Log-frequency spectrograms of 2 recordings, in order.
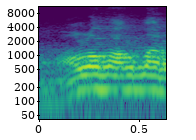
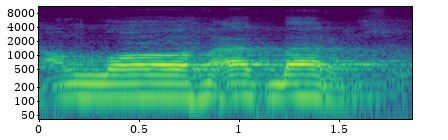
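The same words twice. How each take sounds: First: It is said quickly and hurried. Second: It is said calmly and unhurried. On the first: The prayer is done without calm. The speaker calls it wrong. "Jadi jangan Allahu Akbar" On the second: The prayer is done with calm. The speaker calls it right. "Tuma'ninah itu tenang, nggak buru-buru"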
